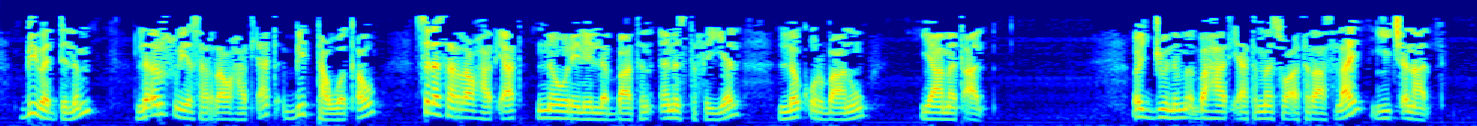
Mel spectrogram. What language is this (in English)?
Amharic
